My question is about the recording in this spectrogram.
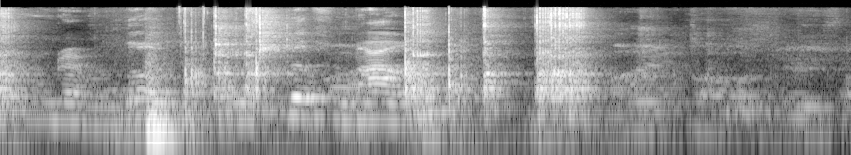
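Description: Metal forks clinking and scraping against a plastic bowl and a pickle pouch, several sharp clinks, with hums and giggles mixed in.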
